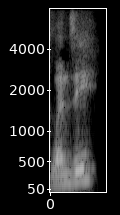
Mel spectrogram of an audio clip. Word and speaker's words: Linze: don't you uh so is your last name pronounced lindsay yeah it is lindsey okay yeah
